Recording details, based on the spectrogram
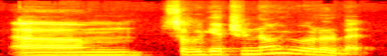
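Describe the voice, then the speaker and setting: A man's voice: mid-range voice, quick pace, darkish tone, breathy edge. Upbeat male interview host. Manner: upbeat, welcoming, asks questions. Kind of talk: hosting an interview.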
